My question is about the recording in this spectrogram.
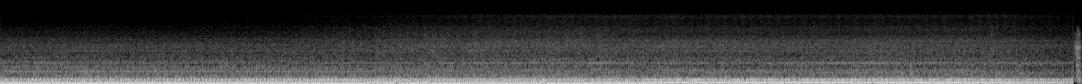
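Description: Chevy II Nova's 406 V8 with a solid mechanical cam, heard from inside the cabin while driving at street speed: a steady, deep rumble. Its note shifts upward about six and a half seconds in.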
